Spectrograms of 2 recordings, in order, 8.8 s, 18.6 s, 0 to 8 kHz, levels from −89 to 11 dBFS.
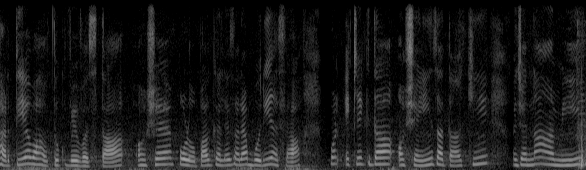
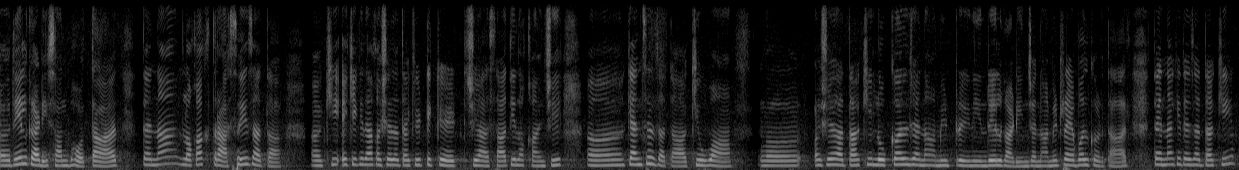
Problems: none marked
